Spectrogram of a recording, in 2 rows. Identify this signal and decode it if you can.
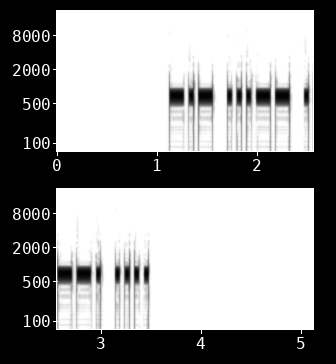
Morse code, heard as a keyed tone, about 25 wpm, 700 Hz. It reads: K3PH
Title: Easy Call Signs Repeated 3x - 25wpm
